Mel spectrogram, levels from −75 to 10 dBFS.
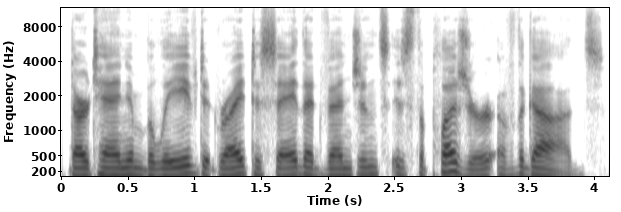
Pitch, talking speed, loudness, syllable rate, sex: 130 Hz, 205 wpm, -17 LUFS, 5.5 syllables/s, male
